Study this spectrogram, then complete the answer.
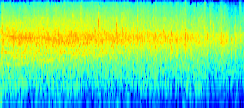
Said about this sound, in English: your request for applause increased your reaction there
